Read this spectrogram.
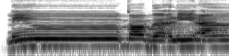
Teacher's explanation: Min bertemu qof baca dengan samar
